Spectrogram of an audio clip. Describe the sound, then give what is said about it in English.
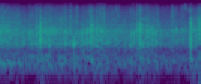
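Church audience applauding, dense, steady clapping from many hands that holds at an even level throughout. “Come on, church, let's put our hands together.”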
